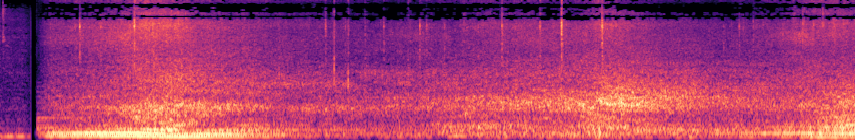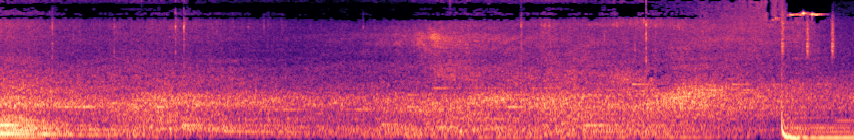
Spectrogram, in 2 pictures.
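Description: Road traffic: several cars passing by one after another, each swelling and fading. The loudest passes come about two seconds in and again near the middle.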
